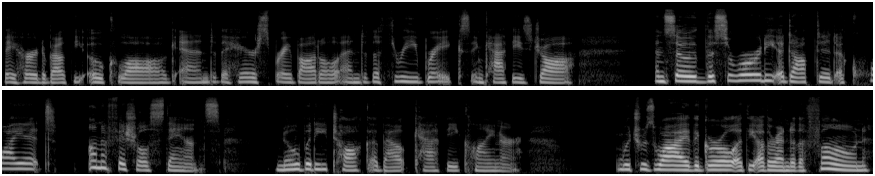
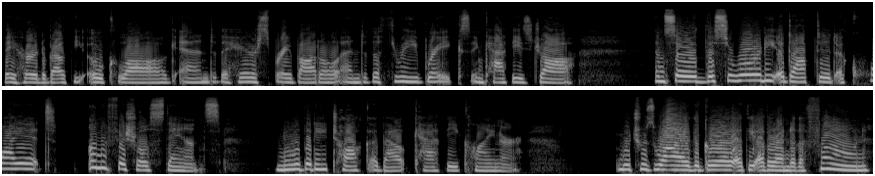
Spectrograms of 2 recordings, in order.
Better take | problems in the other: first | distortion; heavy; 12% of the sound clipped

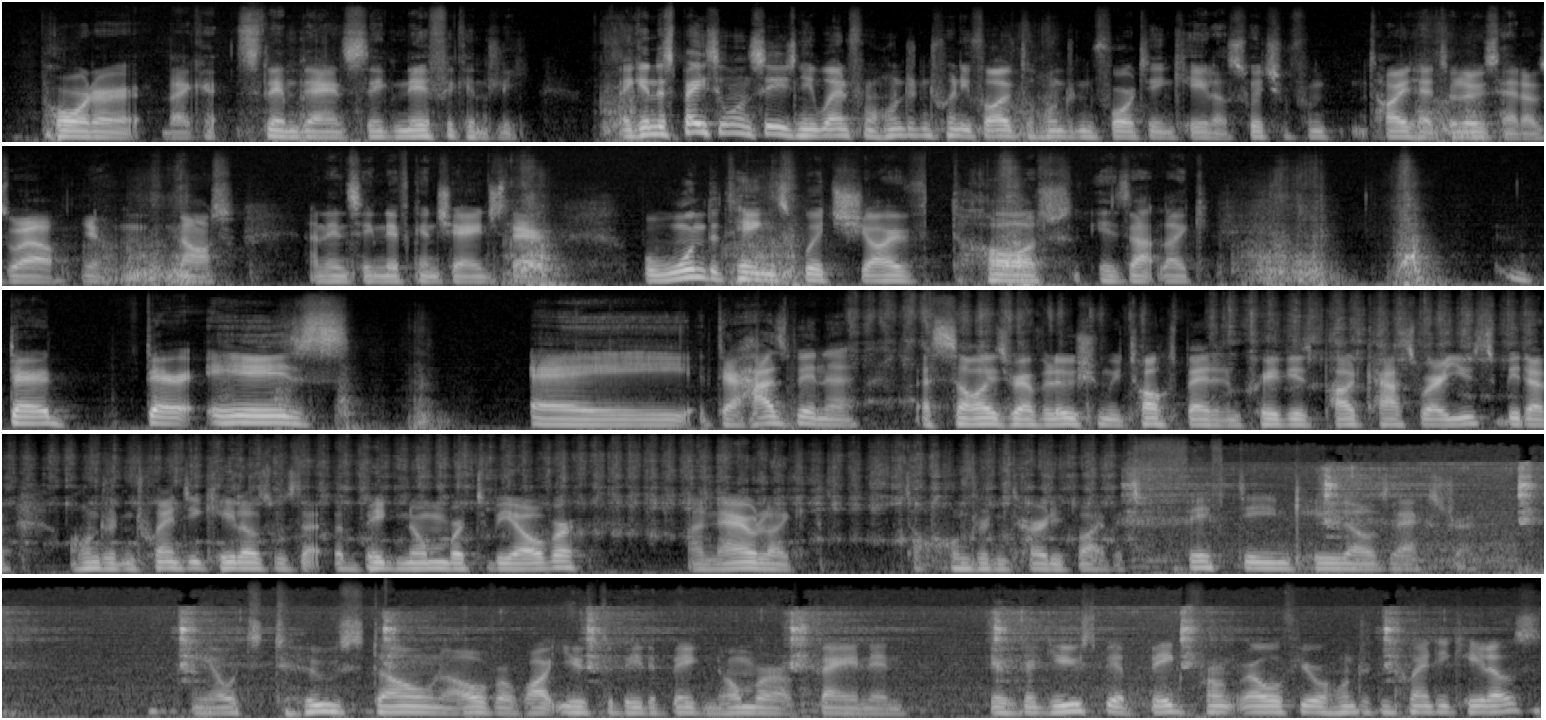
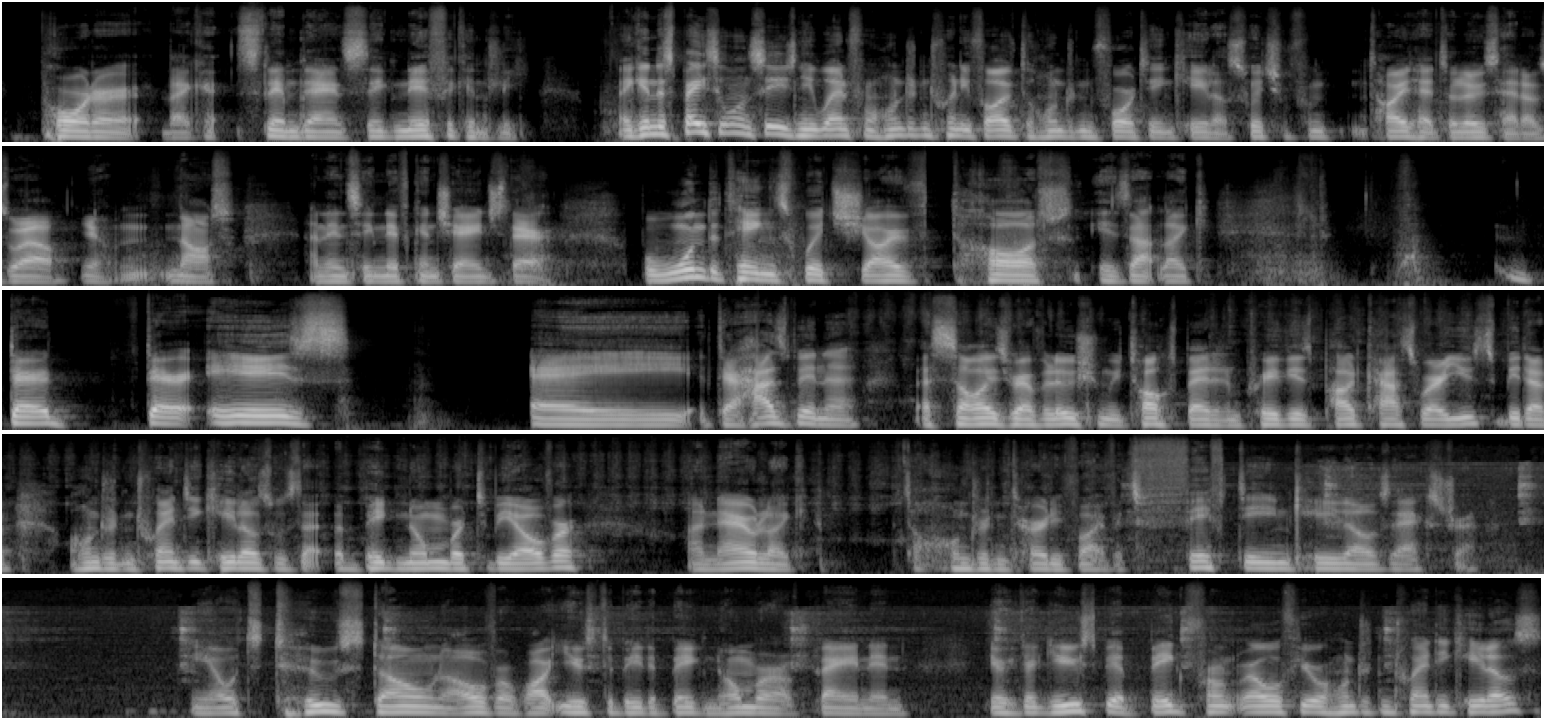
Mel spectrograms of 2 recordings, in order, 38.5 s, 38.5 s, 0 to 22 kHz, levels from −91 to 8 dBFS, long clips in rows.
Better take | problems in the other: second | household noises; loud; throughout; 6 dB below the speech; faint in the second

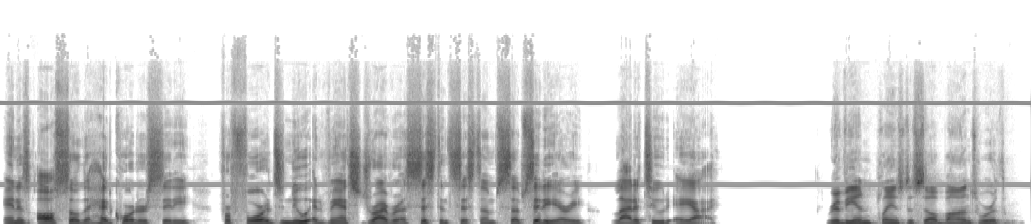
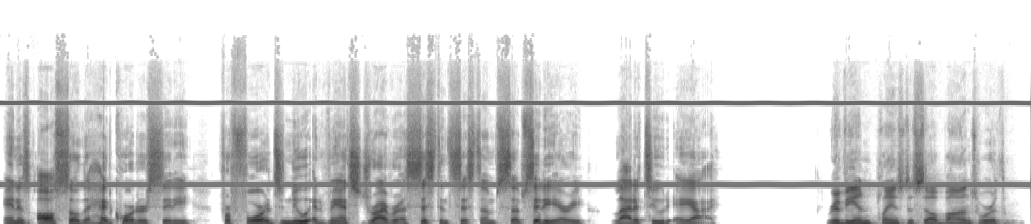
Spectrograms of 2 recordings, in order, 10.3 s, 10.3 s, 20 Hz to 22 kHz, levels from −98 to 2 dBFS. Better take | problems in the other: first | high-pitched whine; loud; throughout; 4 kHz, 8 dB below the speech; faint in the first

